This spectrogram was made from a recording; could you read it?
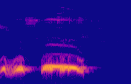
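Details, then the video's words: Spotted dove calling in the 'thổ thúc' style to provoke wild doves. A single soft phrase: a short wavering coo, then a sustained, gently falling low note, with nothing else heard. "cu gáy giọng thổ thúc gù + gáy gọi giọng rất chuẩn để kích bổi"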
